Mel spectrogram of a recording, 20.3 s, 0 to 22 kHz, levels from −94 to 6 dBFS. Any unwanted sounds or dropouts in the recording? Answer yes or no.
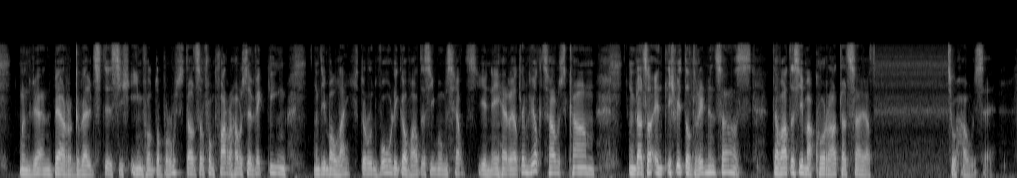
no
